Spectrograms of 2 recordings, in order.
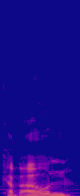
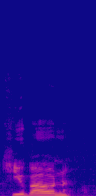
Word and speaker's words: Cubone: pokemon it's cabon and they pronounced it cabone instead of cubone and that was really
